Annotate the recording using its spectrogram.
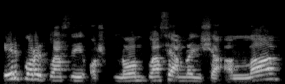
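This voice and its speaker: A young Bangladeshi man with a Bengali accent, teaching an online Arabic lesson and reciting verb conjugations in quick rhythmic runs. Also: high-pitched, expressive, a bit bright, no echo. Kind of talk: online language lesson, drilling verb forms.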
